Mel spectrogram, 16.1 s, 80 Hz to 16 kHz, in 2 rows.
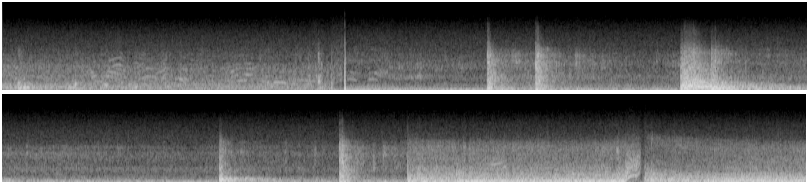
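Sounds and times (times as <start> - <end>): low steady hum: 0.0 - 16.0
sharp gunshot reports: 4.8 - 6.0, 6.8 - 8.2, 10.2 - 15.4
heavy ringing blast: 10.2 - 16.0.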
